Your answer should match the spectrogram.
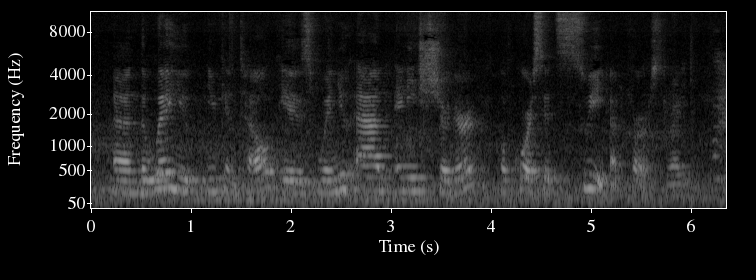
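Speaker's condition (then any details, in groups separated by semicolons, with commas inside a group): No condition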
